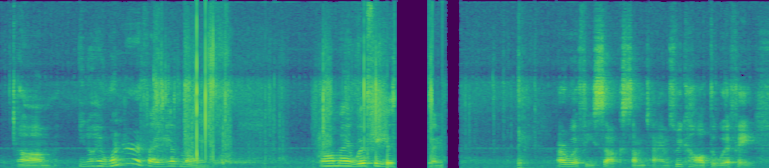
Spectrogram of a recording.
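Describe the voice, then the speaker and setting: A woman speaks over noticeable background noise. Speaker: vlogger. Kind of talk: casual chat. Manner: fast.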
